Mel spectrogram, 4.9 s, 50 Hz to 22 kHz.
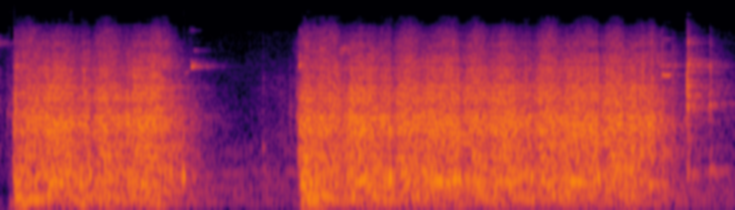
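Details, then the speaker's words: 1951/1952 Farmall Cub (9 hp) that sat 15 years; good spark after bad coil, compression about 60/30/30/10 (average ~35); two bursts of light, even cranking with no firing at all; won't start from very low compression, likely rebuild. "or a good spark bad compression so we got good spark now but we got no compression really"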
